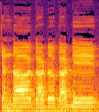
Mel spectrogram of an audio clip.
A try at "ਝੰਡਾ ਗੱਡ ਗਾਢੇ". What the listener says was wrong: ਢੱਡੇ ਦਾ ਢੱਡੇ ਦਾ ਖਿਆਲ ਰੱਖਿਆ। ਗਾਡਾ ਪਹਿਲਾਂ ਡੱਡਾ ਹੈ, ਫਿਰ ਅੱਗੇ ਹੈ ਗਾਢੇ, ਢੱਡਾ ਲੱਗਾ, ਝੰਡਾ ਗੱਡ ਗਾਢੇ। ਇਸ ਪ੍ਰਕਾਰ ਡੱਡੇ ਦਾ ਤੇ ਢੱਡੇ ਦਾ ਖਿਆਲ ਰੱਖਿਆ ਜਾਵੇ ਉਚਾਰਨ ਦਾ।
